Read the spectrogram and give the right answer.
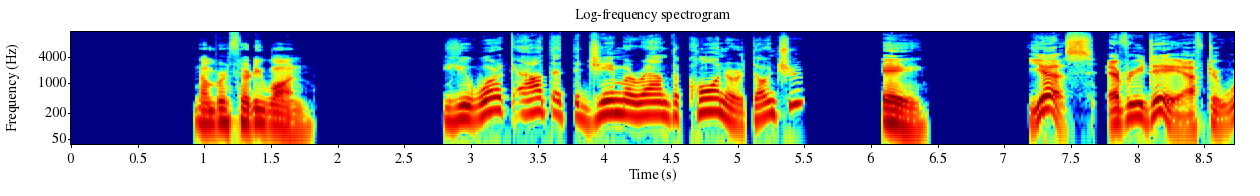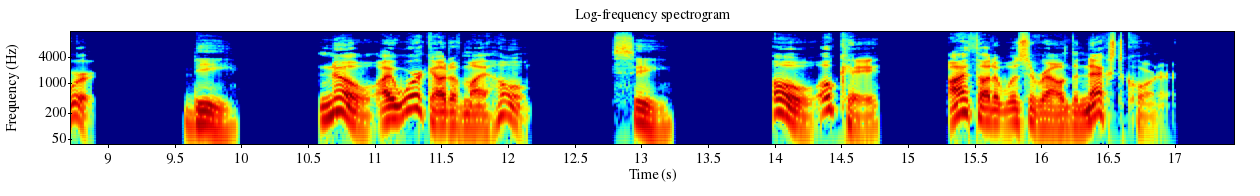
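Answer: A: Yes, every day after work.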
